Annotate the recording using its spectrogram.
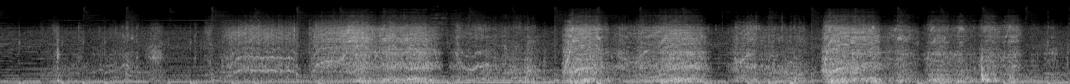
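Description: Redcat Gen8 electric RC crawler driving through snow and slush: its motor and gears whir and its tyres churn the slush in several loud bursts from about two seconds in. Guitar music plays steadily underneath.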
